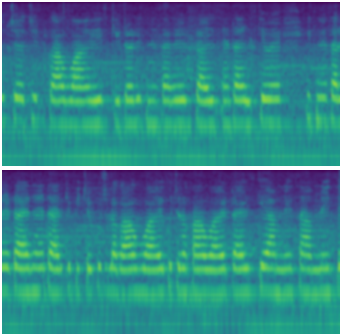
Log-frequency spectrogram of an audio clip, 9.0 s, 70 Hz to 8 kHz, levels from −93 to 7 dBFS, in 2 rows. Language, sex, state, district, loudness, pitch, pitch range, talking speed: Hindi, female, Punjab, Kapurthala, -16 LUFS, 235 Hz, 230-245 Hz, 200 wpm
